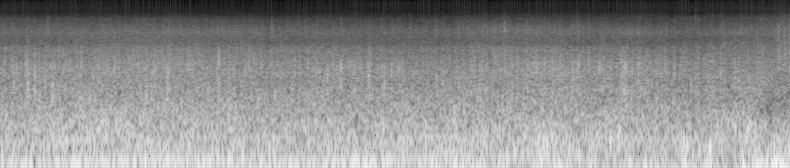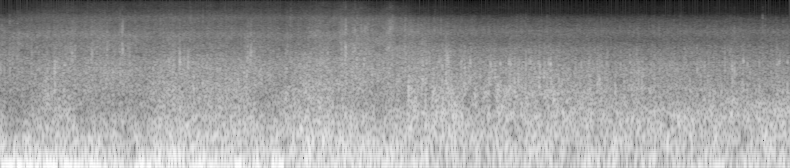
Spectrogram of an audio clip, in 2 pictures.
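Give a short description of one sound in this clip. Tyres crunch steadily over gravel.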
